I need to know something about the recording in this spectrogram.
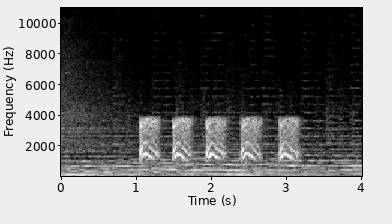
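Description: A crow cawing five times in quick succession, about two calls a second, over background music.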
